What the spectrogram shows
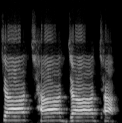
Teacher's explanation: अब स्पर्श संघर्षी क्यों बोलते हैं इसको, कि जीभ हमारी रगड़ के, मुंह से जब हवा निकलती है वो रगड़ के निकलती है · जीभ जब हमारी तालू से चिपकती है, उससे तालू से हमारी चिपक रही है, तो थोड़ा उसे नीचे आने में देरी लग रही है। ठीक है, जल्दी से नहीं आ रही है वो नीचे, तो जो हवा निकल रही है वो थोड़ी रगड़ के निकल रही है, तो ये इसको बोलेंगे स्पर्श संघर्षी।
